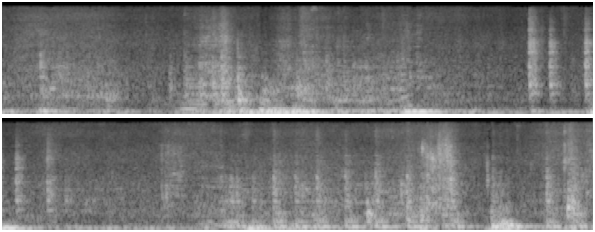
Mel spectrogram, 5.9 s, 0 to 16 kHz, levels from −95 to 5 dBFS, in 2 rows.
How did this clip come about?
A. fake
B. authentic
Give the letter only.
B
